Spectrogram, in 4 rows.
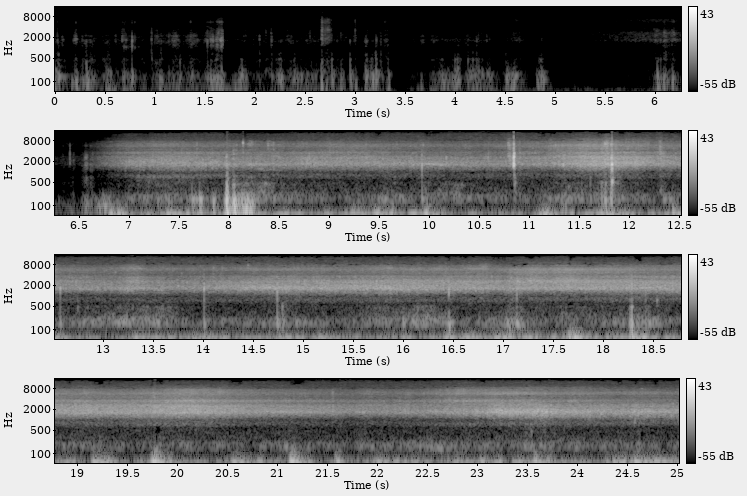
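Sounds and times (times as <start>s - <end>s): muffled surf: 6.6s - 25.0s
wind buffeting rumble: 6.6s - 25.0s.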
